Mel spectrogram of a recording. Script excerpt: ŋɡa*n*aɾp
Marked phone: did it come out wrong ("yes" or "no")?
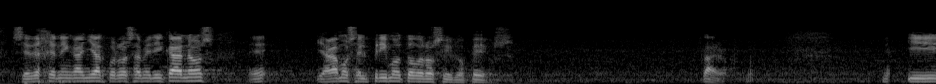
yes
